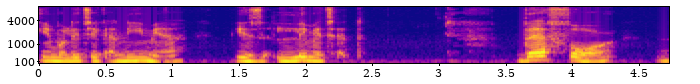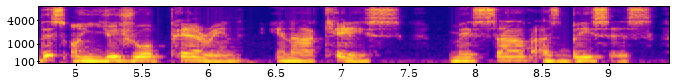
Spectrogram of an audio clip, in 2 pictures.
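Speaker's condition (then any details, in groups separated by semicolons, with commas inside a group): No condition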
